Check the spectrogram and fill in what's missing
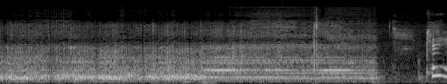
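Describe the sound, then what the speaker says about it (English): An electronic cutting machine cuts card on a cutting mat, giving a steady mechanical whir and hum with a shift in tone partway through, then a brief clatter near the end. "So it's doing its cutting now."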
